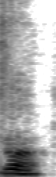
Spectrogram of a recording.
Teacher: Labio dental fricative का मतलब lower lip plus अपर teeth.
